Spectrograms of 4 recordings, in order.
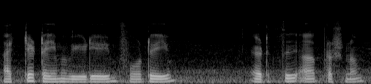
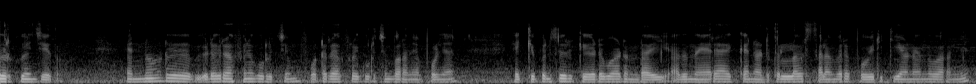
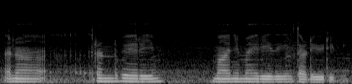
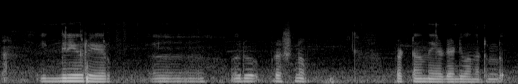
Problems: background conversations at intervals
